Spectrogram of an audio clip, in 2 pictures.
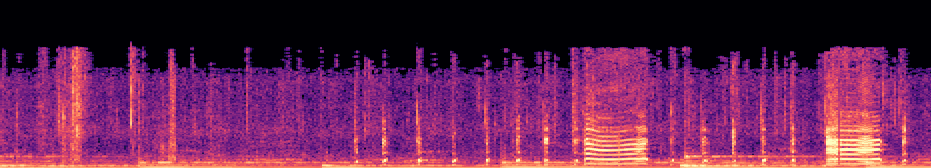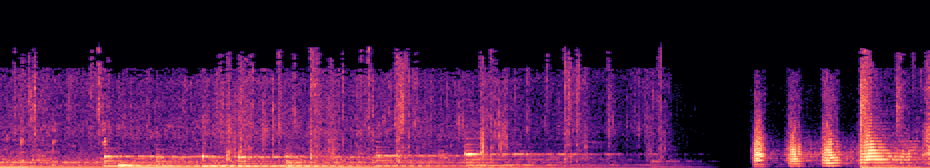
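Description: Giant chicken in the wild clucking in a series of short throaty calls over a steady droning background with layered music-like tones, ending in a few clipped bursts after a brief drop-out.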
